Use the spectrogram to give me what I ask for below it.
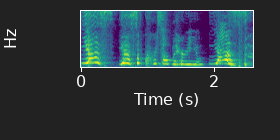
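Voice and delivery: very high, squealed acting; overjoyed acceptance. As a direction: imitate a thrilled bride-to-be gushing. Acting her sudden acceptance of proposal.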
